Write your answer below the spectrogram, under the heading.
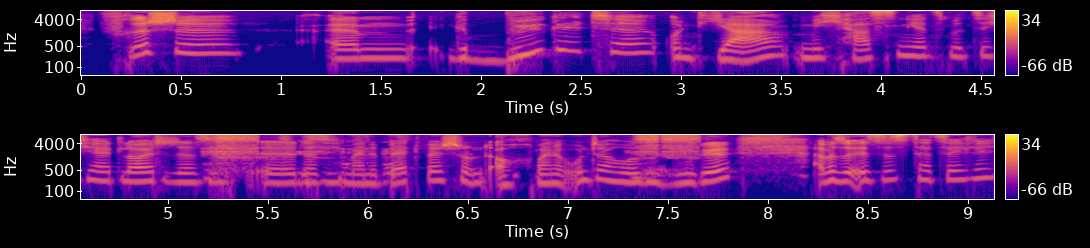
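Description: Here is a woman with an unremarkable speaking voice and lively intonation. She talks at a moderate pace in a dry, close sound with no echo. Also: fairly high pitch for a woman. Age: 30s. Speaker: comedy writer and podcast host. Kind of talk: casual chat.

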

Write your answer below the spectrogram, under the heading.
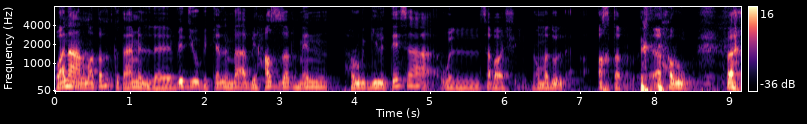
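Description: Speaking at a fairly slow pace, a man uses an ordinary speaking voice, fairly high in pitch, with ordinary pitch variation. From Egypt, raised partly in Saudi Arabia and Bahrain. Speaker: journalist and political commentator. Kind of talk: interview.

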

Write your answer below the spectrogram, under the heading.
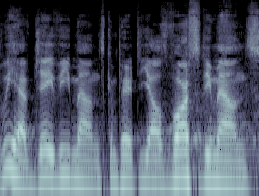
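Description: A man with a Southern US accent, in a very clean recording with a silent background. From Atlanta, Georgia, US South. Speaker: visiting preacher. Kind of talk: sermon. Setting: church.

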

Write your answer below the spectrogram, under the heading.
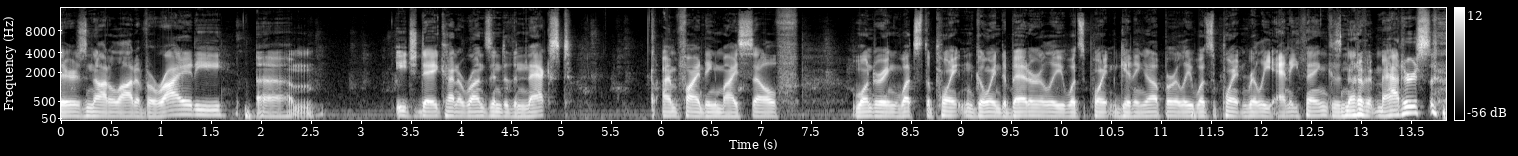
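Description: A man speaks with a Pacific Northwest accent in a very deep, low voice at a moderate pace. His tone is bright and sharp, and his intonation stays monotone and flat. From US Pacific Northwest, Central Washington. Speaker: podcast host, movie commentator. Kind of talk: casual solo movie commentary.

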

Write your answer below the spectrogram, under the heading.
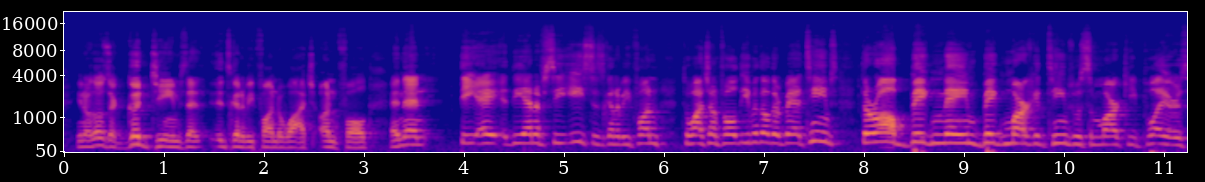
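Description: A man with an American accent speaks in a raised, projected voice at a moderate pace. His tone is bright and sharp, his pitch is high, and his intonation is lively. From Ohio, Lorain near Cleveland. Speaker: comedian. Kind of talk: casual chat.

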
